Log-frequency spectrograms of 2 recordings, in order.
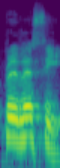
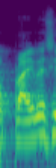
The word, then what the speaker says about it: privacy: Identity and प्रिवेसी, इसको प्रिवेसी या प्राइवेसी दोनों कह सकते हैं, ब्रिटिश और अमेरिकन प्रोनाउंसिएशन का बस फर्क है।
